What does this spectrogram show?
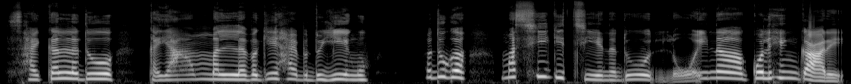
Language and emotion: Manipuri, disgusted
